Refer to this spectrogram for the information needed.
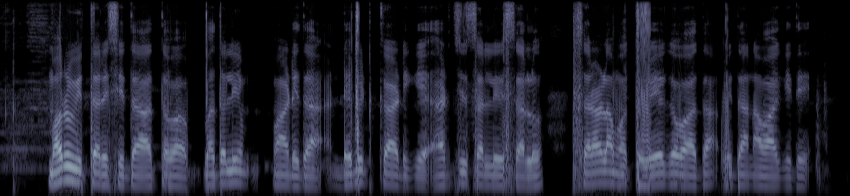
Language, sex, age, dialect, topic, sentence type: Kannada, male, 31-35, Coastal/Dakshin, banking, statement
